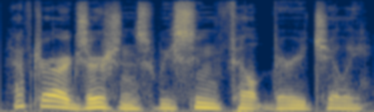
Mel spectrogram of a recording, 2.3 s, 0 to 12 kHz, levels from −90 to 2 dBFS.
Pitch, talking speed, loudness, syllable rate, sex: 120 Hz, 205 wpm, -16 LUFS, 6.1 syllables/s, male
